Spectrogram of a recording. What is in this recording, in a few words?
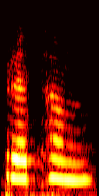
"pratham" Hindi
